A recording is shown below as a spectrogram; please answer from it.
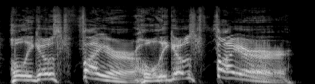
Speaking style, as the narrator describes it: yelling

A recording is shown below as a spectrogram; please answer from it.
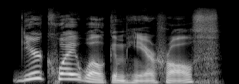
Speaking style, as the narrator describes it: Hregvid said

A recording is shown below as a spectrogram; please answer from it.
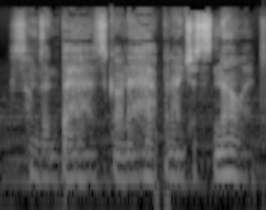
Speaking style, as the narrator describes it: I was so uneasy that I whispered to myself

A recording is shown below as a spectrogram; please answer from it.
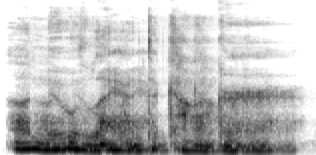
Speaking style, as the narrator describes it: the voice hissed

